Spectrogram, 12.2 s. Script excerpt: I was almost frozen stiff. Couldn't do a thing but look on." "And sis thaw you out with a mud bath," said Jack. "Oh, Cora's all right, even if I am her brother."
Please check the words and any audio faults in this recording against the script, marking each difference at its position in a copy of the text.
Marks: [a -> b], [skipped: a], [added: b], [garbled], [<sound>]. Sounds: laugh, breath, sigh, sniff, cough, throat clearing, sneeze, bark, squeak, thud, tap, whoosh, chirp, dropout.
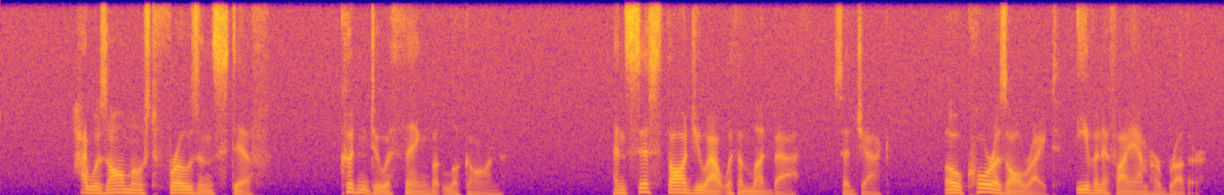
I was almost frozen stiff. Couldn't do a thing but look on." "And sis [thaw -> thawed] you out with a mud bath," said Jack. "Oh, Cora's all right, even if I am her brother."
